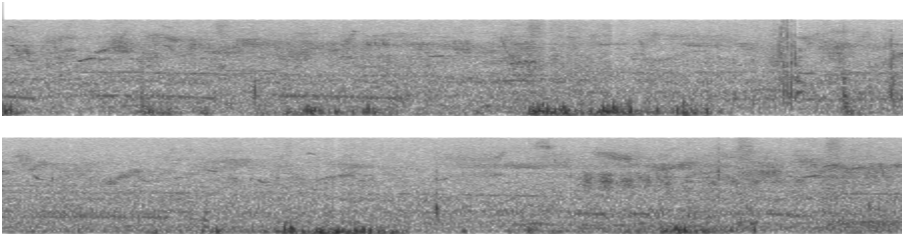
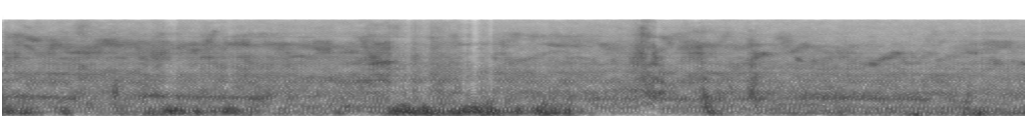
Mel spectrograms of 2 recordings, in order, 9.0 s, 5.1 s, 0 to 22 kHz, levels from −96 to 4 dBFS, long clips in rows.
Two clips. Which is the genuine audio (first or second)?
first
